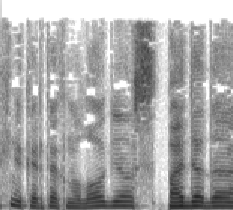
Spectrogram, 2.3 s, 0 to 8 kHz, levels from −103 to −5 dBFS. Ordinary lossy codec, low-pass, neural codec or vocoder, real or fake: MP3, 32 kbps; 7.2 kHz; codec, 16 kHz, 6 kbps, DAC; fake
